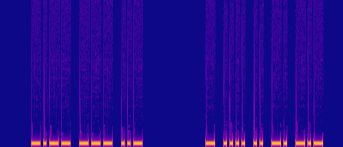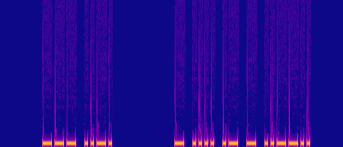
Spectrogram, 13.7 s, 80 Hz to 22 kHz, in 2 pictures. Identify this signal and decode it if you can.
Morse code, heard as a keyed tone, about 20 wpm, 700 Hz. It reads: YOU THINK OF THAT?
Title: 3x Word-Spacing - Sentences from Top 200 Words - 20wpm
